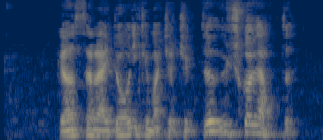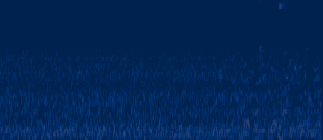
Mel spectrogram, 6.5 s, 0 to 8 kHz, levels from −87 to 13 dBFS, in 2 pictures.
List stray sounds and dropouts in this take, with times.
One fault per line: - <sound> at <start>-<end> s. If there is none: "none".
none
